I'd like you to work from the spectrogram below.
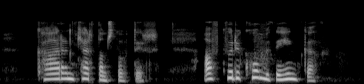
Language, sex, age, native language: Icelandic, female, 30-39, Icelandic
